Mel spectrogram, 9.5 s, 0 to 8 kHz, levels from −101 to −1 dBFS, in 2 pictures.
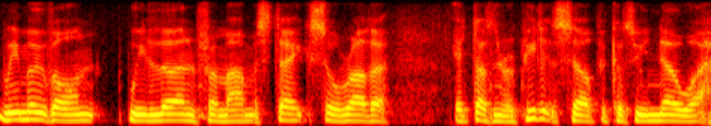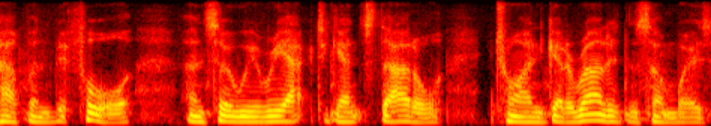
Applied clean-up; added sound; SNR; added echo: none; none; none; none.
